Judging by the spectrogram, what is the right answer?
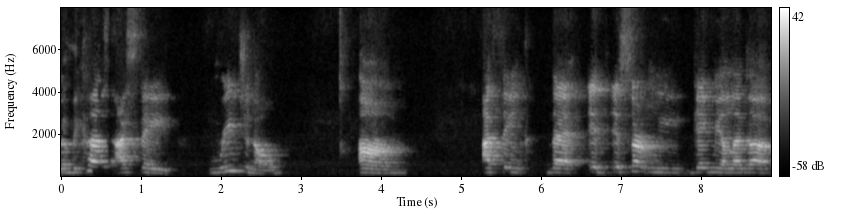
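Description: A woman with an American accent and a bright, sharp tone speaks at a very slow pace, with long, frequent pauses and audible room echo. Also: ordinary pitch variation, big swings in loudness. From Detroit, Michigan. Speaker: engineer; panelist. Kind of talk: panel discussion. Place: home room. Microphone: video call.

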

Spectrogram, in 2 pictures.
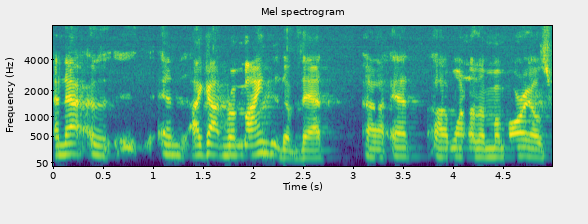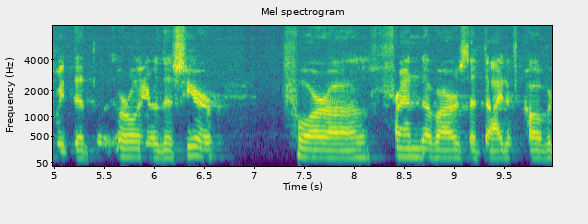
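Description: A man with an American accent, medium pitch, ordinary pitch variation and a fairly slow pace, over noticeable background noise. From Buffalo, New York. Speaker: recording studio owner and engineer. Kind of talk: casual interview storytelling.

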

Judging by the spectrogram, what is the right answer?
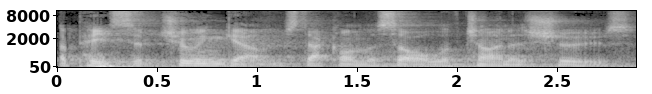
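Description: A man at a fairly quick pace, with audible room echo. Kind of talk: formal parliamentary speech. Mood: earnest, firm. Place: hall. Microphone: podium.

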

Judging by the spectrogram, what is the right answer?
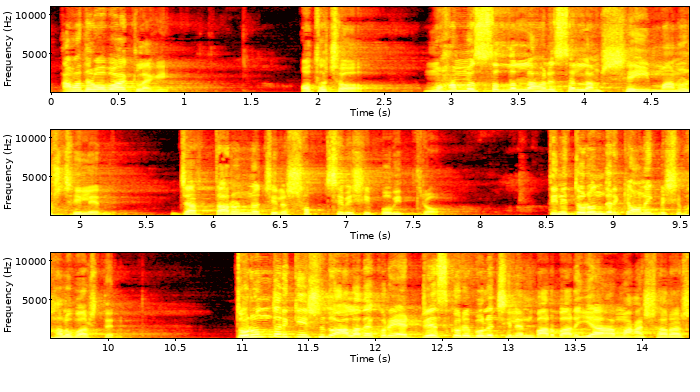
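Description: A man speaks with a high voice. His intonation is lively. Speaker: Islamic preacher answering audience questions. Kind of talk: Islamic sermon (waz) answering a question from the audience.

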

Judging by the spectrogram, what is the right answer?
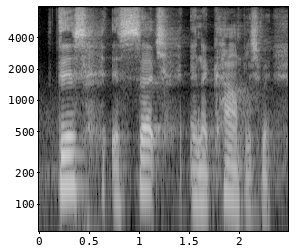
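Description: Light background noise sits behind a man as he speaks. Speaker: motorcycle vlogger. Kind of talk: casual vlog chat. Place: garage. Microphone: phone near.

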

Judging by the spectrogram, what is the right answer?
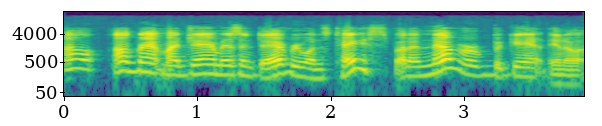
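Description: A man puts on a character voice, pitched high, and keeps a moderate pace. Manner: modest, mild.

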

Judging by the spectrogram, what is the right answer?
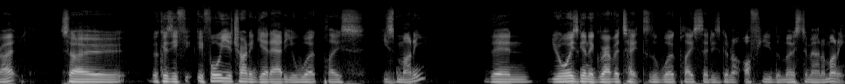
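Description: At a very fast pace, a man speaks with fairly even intonation in a dry sound with no echo. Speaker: podcast host and martial artist; podcast host. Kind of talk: casual interview. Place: car. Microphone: handheld.

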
